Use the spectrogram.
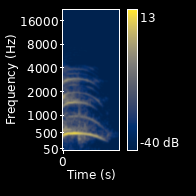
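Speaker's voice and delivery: sharp high gasp of fright; startled gasp. Acted. Announcer gasping as a rat runs over his foot. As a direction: jolt as something hits your foot.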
